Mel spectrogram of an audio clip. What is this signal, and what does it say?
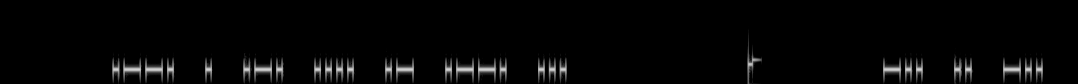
Morse code, heard as a keyed tone, about 22 wpm, spaced as for 16 wpm, 700 Hz. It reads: PERHAPS DID
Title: 2x Character Spacing - Top 500 Words - 22wpm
